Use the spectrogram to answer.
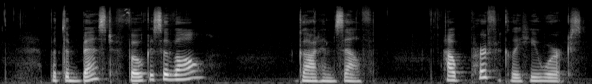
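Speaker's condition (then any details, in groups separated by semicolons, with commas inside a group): No condition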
